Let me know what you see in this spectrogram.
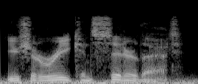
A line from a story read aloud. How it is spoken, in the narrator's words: Solo said, his voice getting rough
